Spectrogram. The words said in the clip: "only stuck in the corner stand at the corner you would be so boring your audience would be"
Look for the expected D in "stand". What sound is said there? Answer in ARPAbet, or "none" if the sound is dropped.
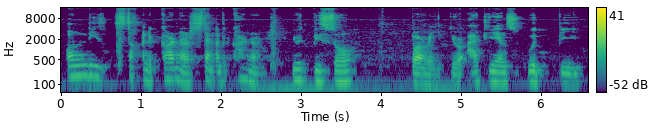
none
